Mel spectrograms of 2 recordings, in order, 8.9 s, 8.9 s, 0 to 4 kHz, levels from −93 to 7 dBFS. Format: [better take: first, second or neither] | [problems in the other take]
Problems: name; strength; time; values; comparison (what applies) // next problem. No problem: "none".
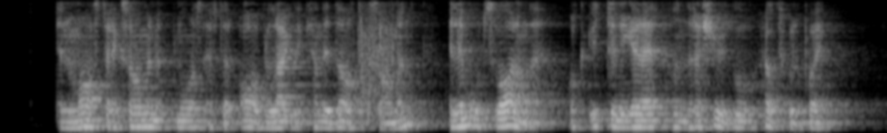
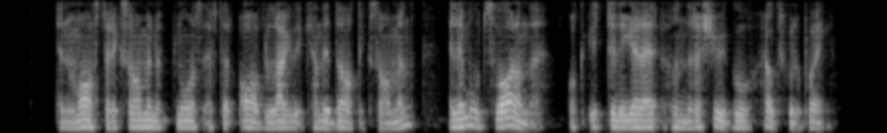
second | background sound (Liquid); 12 dB below the speech // room echo; dies away in 0.8 s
